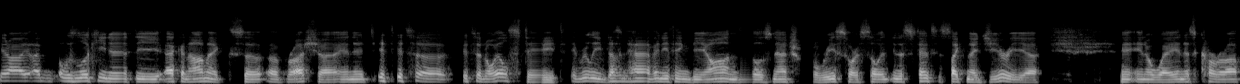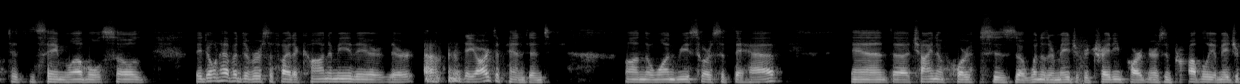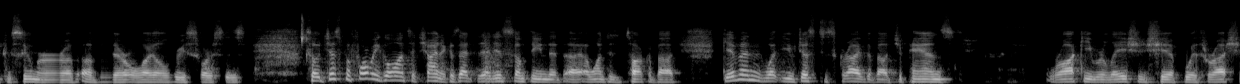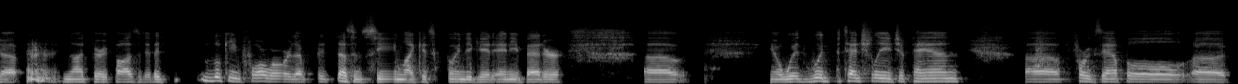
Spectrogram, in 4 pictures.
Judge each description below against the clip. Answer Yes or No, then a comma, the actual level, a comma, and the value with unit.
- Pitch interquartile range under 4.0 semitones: Yes, average, 3.3 semitones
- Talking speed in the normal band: Yes, average, 180 wpm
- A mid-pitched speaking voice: No, low, 120 Hz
